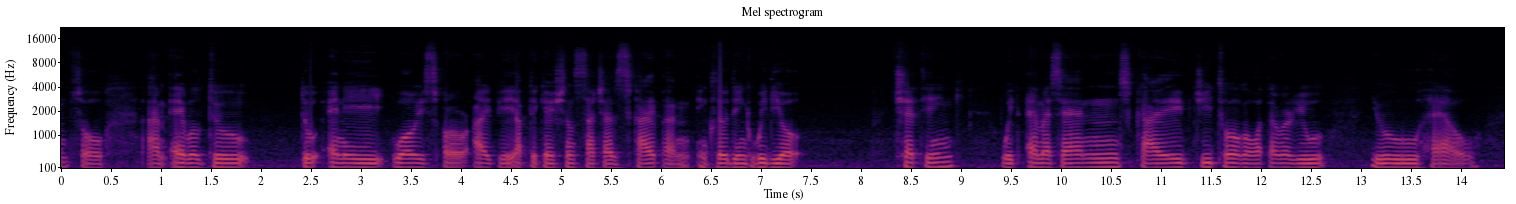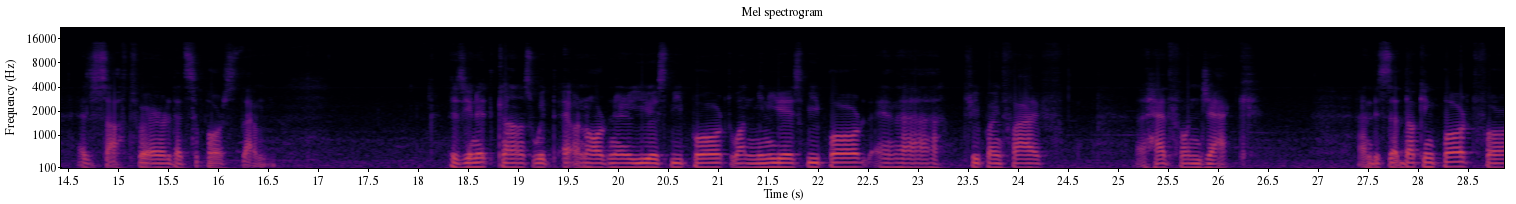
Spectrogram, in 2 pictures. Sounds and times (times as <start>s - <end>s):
Speech: 0.0s - 7.4s, 8.4s - 16.6s, 18.3s - 24.5s, 25.2s - 26.4s, 27.4s - 28.8s.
